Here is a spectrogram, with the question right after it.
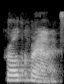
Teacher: Yeah, program. We stress on the first syllable.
